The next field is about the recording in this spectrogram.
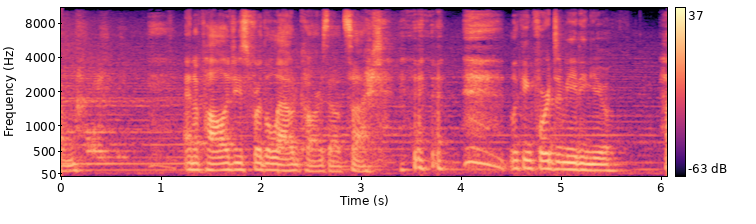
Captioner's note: laughing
